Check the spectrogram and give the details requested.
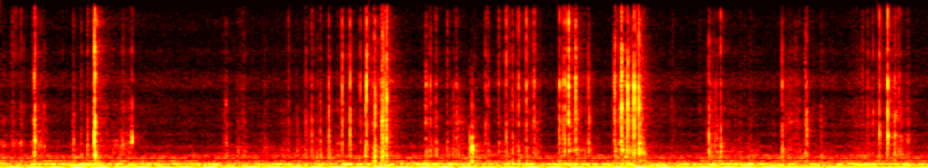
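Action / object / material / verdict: tap / plastic pouch of wipes with flip lid / plastic / none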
